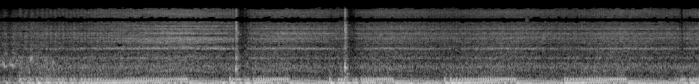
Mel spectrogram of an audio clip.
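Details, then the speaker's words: 2003-2007 Smart Fortwo 450, started with gearbox out of car after spare-gearbox adaptation: idle rises and falls about every second, surging because intake pipe is disconnected. "so it has started it is running rough at the moment because I've actually got the uh uh their intake pipe disconnected as you can see there so that's that's the reason why it's surging"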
